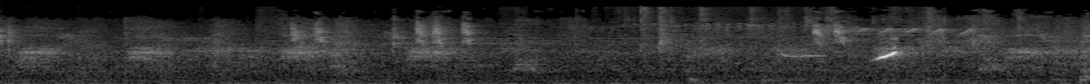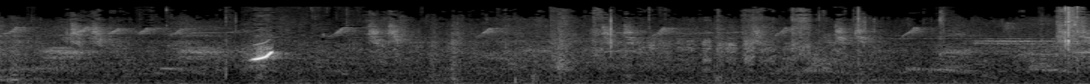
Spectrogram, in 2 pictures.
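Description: Birds calling and chirping over a low background hum, with two loud, short rising squeaks about three seconds apart.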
